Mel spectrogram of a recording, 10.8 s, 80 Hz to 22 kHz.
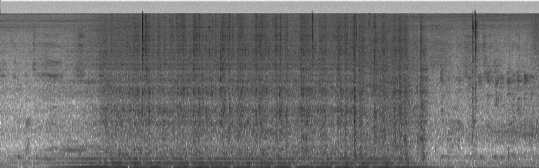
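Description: Logik L712WM13 front-loading washing machine's motor turning the drum during a rinse tumble: a steady hum that starts about a second in and stops about eight seconds in, with wet laundry and water swishing in the drum.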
